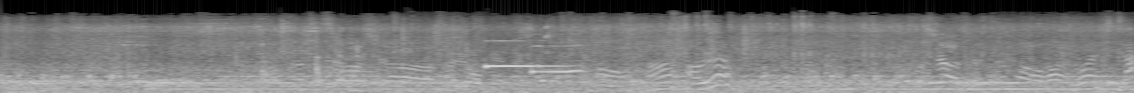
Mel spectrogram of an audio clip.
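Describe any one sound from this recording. Chairlift machinery hums and rumbles steadily.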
